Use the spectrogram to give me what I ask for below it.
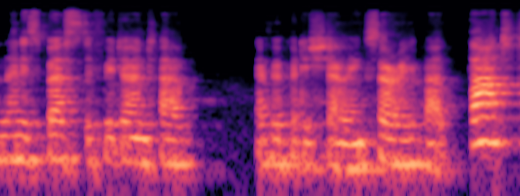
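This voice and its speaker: At a fairly quick pace, a woman speaks in a very deep, low voice. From Sweden. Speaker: wildlife education officer. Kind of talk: presentation. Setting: video call.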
